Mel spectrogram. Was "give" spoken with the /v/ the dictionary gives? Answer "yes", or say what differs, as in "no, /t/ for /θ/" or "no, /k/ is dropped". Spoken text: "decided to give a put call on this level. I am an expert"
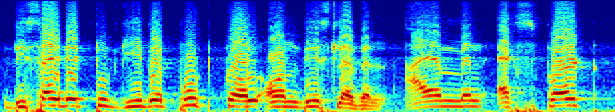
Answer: no, /b/ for /v/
